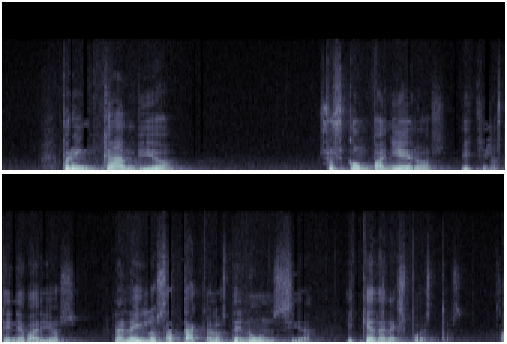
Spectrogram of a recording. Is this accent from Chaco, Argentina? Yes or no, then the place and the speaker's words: no; Tucumán, Argentina; cuando fui niño, un tiempo viví frente o contra las paredes de la cárcel allá de mi pueblo, en Argentina.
